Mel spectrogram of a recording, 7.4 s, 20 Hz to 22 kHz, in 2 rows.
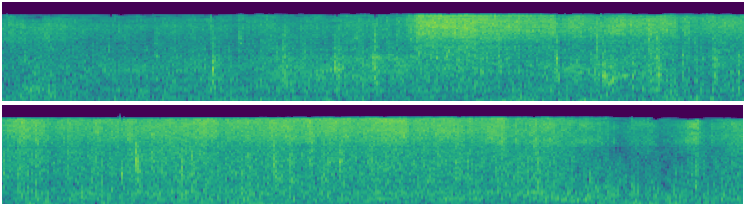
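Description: Miniature 15-inch gauge railway train running along the track, with wind on the microphone; the noise grows louder and hissier about two seconds in.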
